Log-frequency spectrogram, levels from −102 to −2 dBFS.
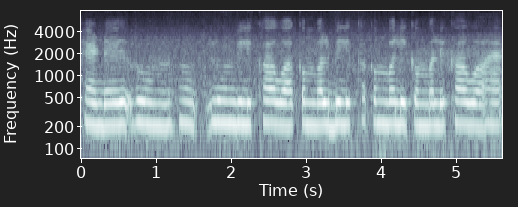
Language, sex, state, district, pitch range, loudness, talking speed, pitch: Hindi, female, Haryana, Rohtak, 210-220 Hz, -14 LUFS, 160 wpm, 215 Hz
